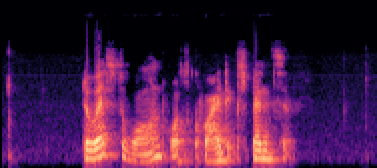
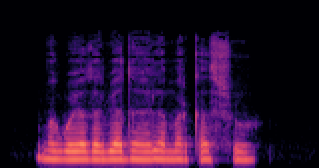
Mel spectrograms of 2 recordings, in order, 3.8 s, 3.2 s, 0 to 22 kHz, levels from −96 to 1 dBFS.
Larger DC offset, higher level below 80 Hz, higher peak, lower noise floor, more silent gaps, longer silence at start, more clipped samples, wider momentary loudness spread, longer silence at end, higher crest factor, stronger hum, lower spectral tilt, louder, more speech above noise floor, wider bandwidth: neither; first, -58 dBFS vs -80 dBFS; first, 0 dBFS vs -16 dBFS; second, -64 dBFS vs -85 dBFS; neither; second, 0.1 s vs 0.35 s; neither; about the same, 10 LU vs 12 LU; first, 0.85 s vs 0.65 s; about the same, 20 dB vs 16 dB; neither; second, -6 dB/octave vs -8 dB/octave; first, -17 LUFS vs -32 LUFS; second, 47 dB vs 54 dB; second, 8 kHz vs 10 kHz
